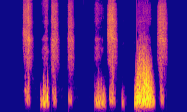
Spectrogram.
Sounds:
Sniff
